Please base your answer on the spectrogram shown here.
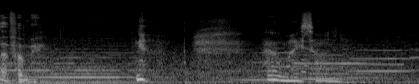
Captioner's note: chuckles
